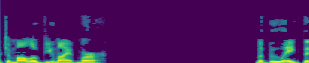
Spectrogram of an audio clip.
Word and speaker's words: Mabuiag: The name Mabuig, Mabuja, in English pronounced, a European mispronunciation, is fairly widespread as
